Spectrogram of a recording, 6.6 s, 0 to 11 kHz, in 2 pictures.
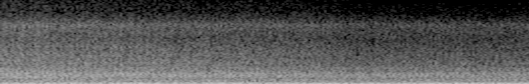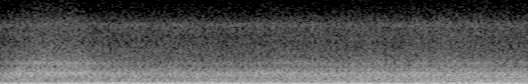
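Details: John Deere 2955 tractor driving repaired Case 600 blower via PTO, revs rising: steady low drone, pitch stepping up, no ticking or rubbing; normal running.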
